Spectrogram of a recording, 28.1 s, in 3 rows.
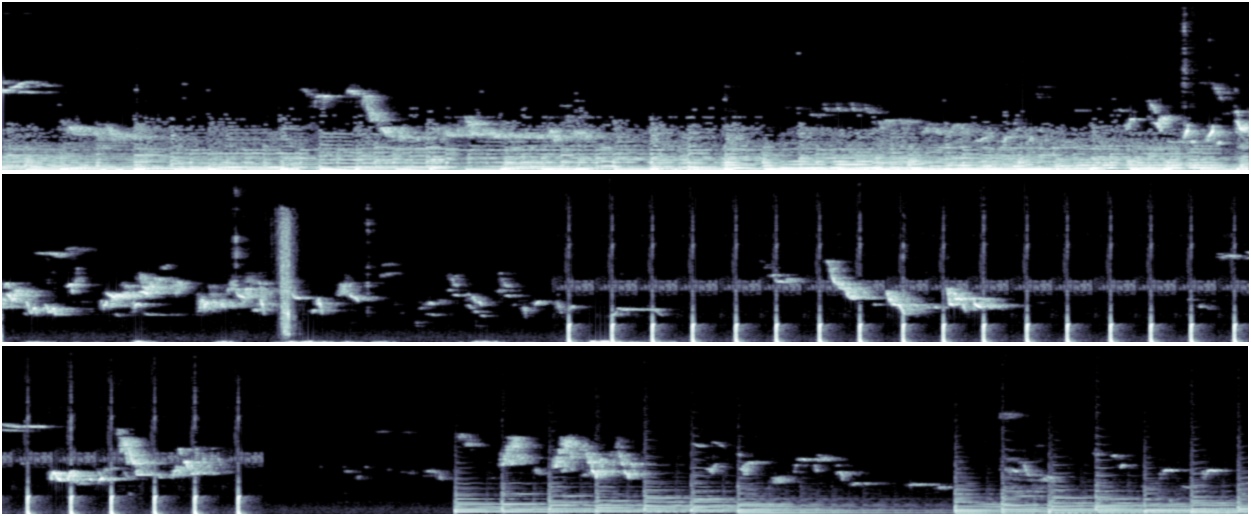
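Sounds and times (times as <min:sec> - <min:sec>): music: 0:00.0 - 0:09.4, 0:22.1 - 0:28.0
birds chirping: 0:00.0 - 0:28.0
regular clicks: 0:13.6 - 0:20.7
soft low thumps: 0:13.6 - 0:20.7.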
